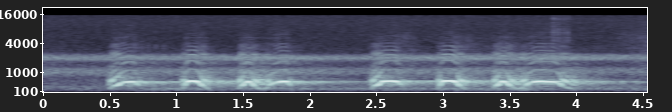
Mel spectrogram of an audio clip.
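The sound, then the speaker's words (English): Barred owl giving its who-cooks-for-you call: two rhythmic phrases of several deep, arching hoots, loud and clear with nothing else heard. “So the most common call is that "Who cooks for you? Who cooks for you?" Call.”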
